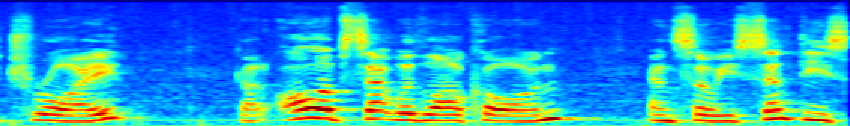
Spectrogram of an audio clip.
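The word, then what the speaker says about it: Laocoön: So this little thing, the diaeresis above the O, just simply means you pronounce both O's. So Laocoon, and the story goes, he was a priest in ancient Troy.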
